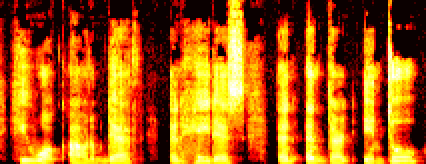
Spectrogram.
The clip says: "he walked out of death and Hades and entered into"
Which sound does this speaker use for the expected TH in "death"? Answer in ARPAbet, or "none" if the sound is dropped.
TH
